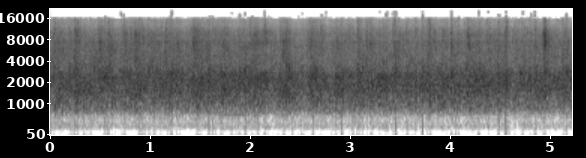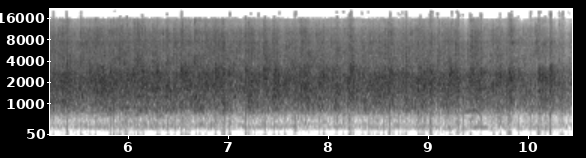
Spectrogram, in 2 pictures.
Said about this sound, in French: Je crois qu'on peut les applaudir tous les cinq.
